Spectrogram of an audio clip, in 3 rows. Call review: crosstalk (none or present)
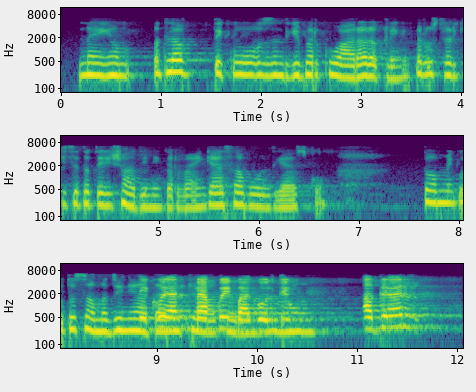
present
